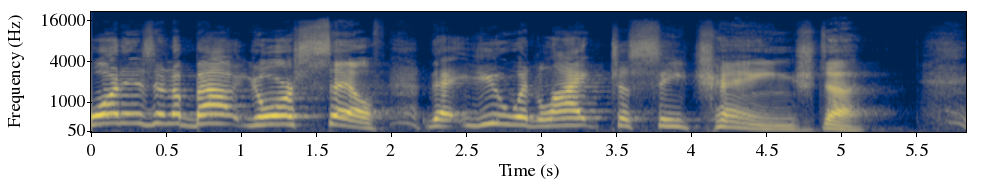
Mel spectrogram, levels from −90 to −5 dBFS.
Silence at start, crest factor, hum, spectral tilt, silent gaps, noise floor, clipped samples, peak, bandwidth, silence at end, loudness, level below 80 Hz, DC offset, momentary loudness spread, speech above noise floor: 0 s; 18 dB; none; -3 dB/octave; none; -52 dBFS; under 0.1%; -6 dBFS; 16.5 kHz; 0 s; -24 LUFS; -70 dBFS; under 0.1%; 11 LU; 29 dB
